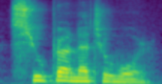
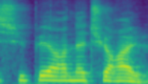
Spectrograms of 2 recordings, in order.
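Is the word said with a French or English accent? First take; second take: English; French. First: It is said with an English accent. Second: It is said with a French accent. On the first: "Ouais, comme ça" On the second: "bien à la française"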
